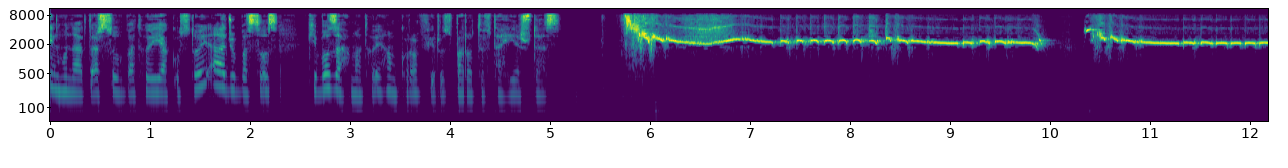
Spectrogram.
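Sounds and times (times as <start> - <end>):
speech: 0.0 - 6.1
clay toy whistle imitating a nightingale's song: 5.8 - 12.1.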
